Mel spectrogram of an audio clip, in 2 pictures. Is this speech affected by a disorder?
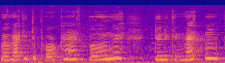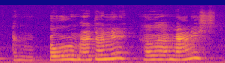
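Yes: profound deafness; unsure whether speech clear enough to understand, captions provided for accessibility.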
